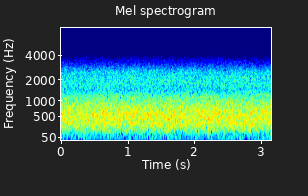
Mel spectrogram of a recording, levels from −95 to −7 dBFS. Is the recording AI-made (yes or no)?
no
